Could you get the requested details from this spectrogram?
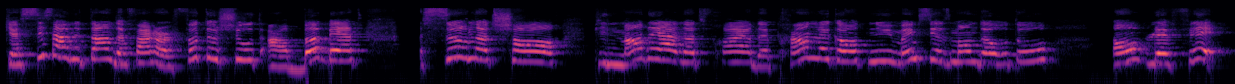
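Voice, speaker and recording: A young woman with a Québécois French accent coaching a live online session, loud and excitable, laughing often and dropping English slang. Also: very high voice, normal speed. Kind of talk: energetic live-stream coaching.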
